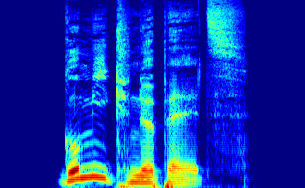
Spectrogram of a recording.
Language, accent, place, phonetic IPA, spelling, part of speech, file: German, Germany, Berlin, [ˈɡʊmiˌknʏpl̩s], Gummiknüppels, noun, De-Gummiknüppels.ogg
- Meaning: genitive singular of Gummiknüppel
